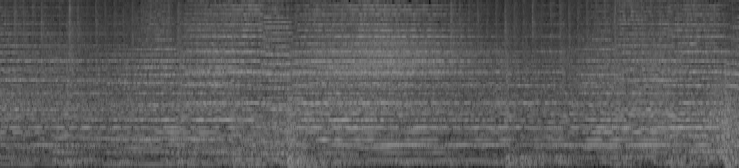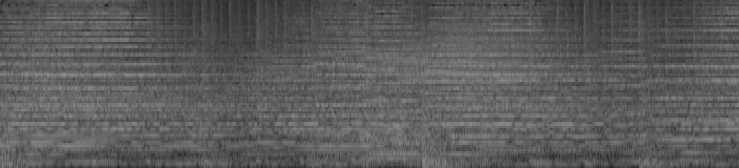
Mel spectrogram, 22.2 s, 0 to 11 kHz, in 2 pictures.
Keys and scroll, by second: 1.0-3.0 typing, 4.6-7.0 typing.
